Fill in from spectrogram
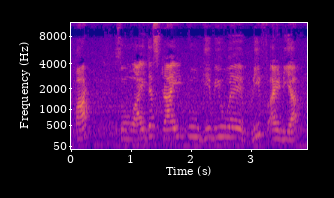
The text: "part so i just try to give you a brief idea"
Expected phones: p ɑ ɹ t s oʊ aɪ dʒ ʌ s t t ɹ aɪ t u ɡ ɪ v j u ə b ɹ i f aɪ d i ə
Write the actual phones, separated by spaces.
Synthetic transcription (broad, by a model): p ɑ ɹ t s oʊ aɪ dʒ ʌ s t t ɹ aɪ t u ɡ ɪ v j u ə b ɹ i f aɪ d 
